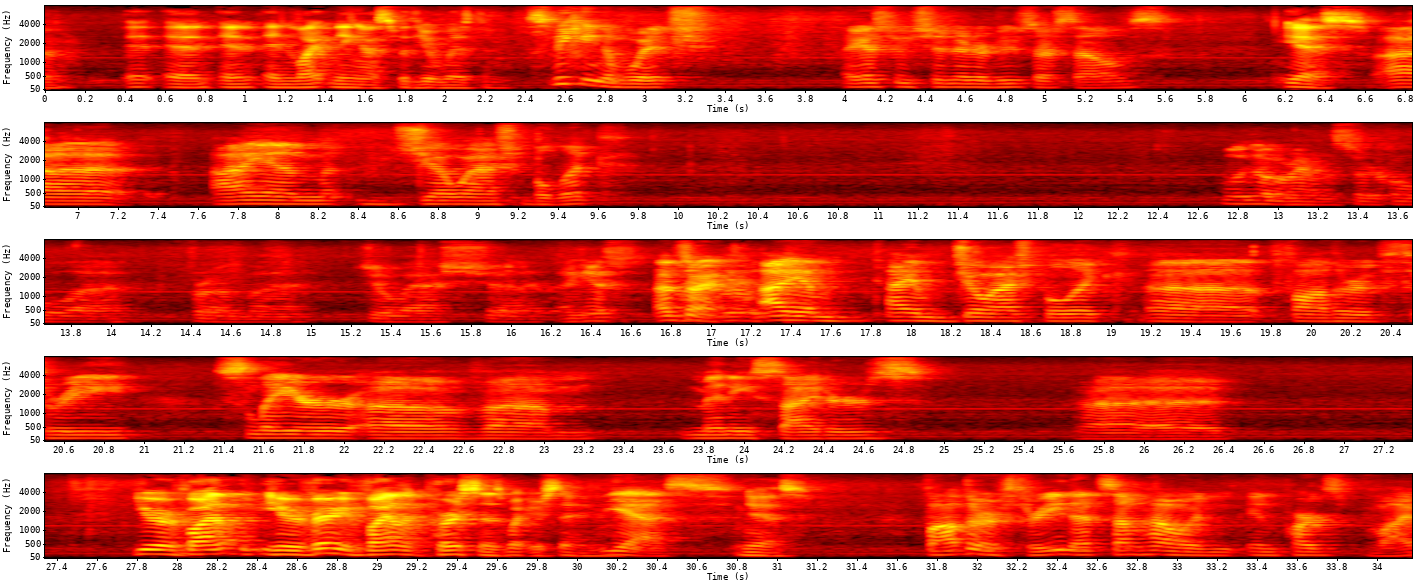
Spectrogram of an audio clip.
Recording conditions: poor sound quality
